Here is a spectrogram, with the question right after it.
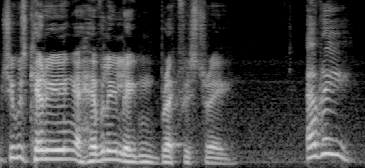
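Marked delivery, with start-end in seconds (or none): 3.1-3.5 put-on much higher, throaty French accent on Harry; a terrible French accent, purred; bad French accent. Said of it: "My French accent is still terrible".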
